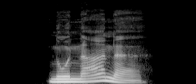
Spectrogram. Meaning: nominative/accusative/genitive plural of Nonan
- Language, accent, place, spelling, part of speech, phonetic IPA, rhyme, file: German, Germany, Berlin, Nonane, noun, [noˈnaːnə], -aːnə, De-Nonane.ogg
